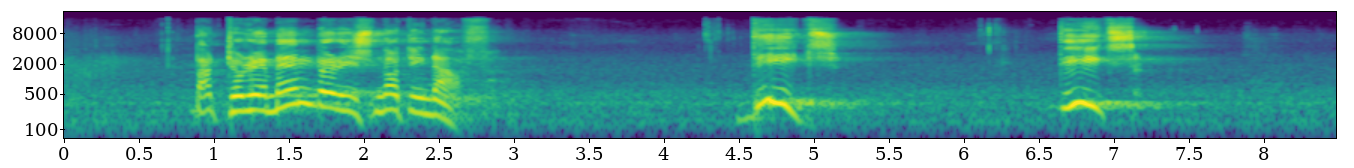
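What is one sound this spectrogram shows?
An elderly man speaks slowly and firmly into a microphone.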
